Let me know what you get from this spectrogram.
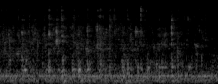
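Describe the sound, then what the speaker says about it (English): Water is poured into a plastic cup in a continuous, close trickling stream with faint splashes, quiet and alone without talk. "I'm gonna pour the water in the cup."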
